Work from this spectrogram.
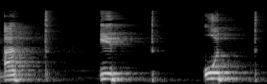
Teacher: ہاں تا کے اندر ہمز کی صفت تو ضرور ہے، لیکن جب تا کے اوپر جزم آتی ہے تو ہمز کی صفت زیادہ پرومیننٹ ہوتی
